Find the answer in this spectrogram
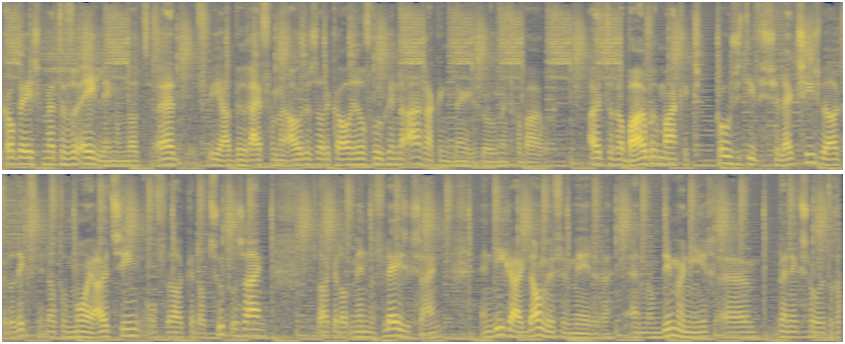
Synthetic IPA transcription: ɪkɑlˠbejzəxmɛtəvərejdəlɪŋɔmdɑtɛ | vijaəd̚bədrɛjfɑnmɛjnʌwdəɹsdɑtɪkɑlˠɦɪːlˠvruxɪndəʔaːnraːkɪŋbɛnɣəkowməmɛtrabɑɹbər | ʔœ̰ɥt̚dərɑbɑɹbərmaːkɪk | powzitivəsəlɛksisʋɛlˠkədɑtɪkfɪ̰ndɑtətmoːjœɥtsinɔ̰fʋɛlˠkədɑtsutəlzɛjn | ɔfʋɛlˠkədɑtmɪndəɹvlejzəxsɛjn | ʔɛ̰ndiɣaːɪɡ̚dɑnʋɪːɹvəɹmɪːdərə | ɛ̰nɔb̚dimaniːr | bɛnɪksowətr

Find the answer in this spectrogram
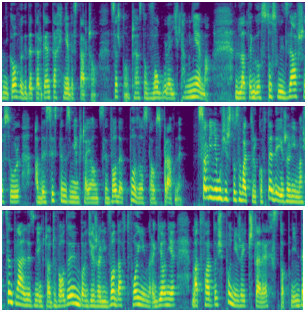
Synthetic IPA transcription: d̪ɲikɔvɘɣd̪ɛt̪ɛɾɡɛnt̪axɲɛvɘst̪aɾt͡ʂɔ̰̃w̃ | z̥ɾɛʂt̪ɔ̃w̃t͡ʂɛ̃w̃st̪ɔvɔɡulɛixt̪amɲɛma̰d̪lat̪ɛɡɔst̪ɔsujzafʂɛsulʔabɘsɘst̪ɛmzmʲjɛŋkt͡ʂajɔnt̪sɘvɔd̪ɛpɔzɔst̪awspɾʔavnɘ̰ | sɔlʲiɲɛmuɕ̬iʂst̪ɔs̬ɔvat͡ɕt̪ɘlkɔft̪ɛd̪ɘjɛʐɛlʲimaʂt̪sɛnt̪ɾalnɘzmʲjɛŋkʂad͡ʒvɔd̪ɘbɔɲt͡ɕjɛʐɛlʲivɔd̪aft̪fɔjimɾʔɛɡʲjɔɲɛmat̪faɾt̪ɔɕt͡ɕpɔɲiʐɛjt͡ʂt̪ɛɾɛxst̪ɔpɲid̪

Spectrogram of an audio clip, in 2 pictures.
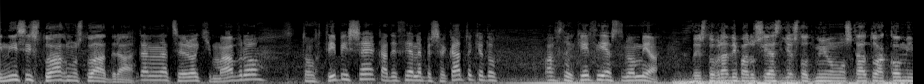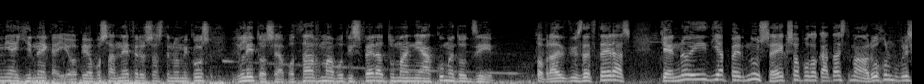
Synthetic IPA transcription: inisist̪uɐɣnost̪uɐnd̪ɾɐ̰t̪ɐnenɐt͡se̞ɾo̞cimɐvɾo̞ | t̪o̞ŋxt̪ipise̞kɐt̪efθiɐne̞pese̞kɐt̪o̞ce̞t̪oɐft̪ociɾθiːɐst̪ino̞miɐxθest̪o̞vɾɐðipɐɾusiɐst̪ice̞st̪o̞t̪mimɐmo̞sxɐt̪uɐko̞mimɲɐʝine̞kɐio̞piɐopo̞sɐne̞fe̞ɾet̪usɐst̪ino̞mikusɣlit̪o̞se̞ɐpo̞θɐvmɐːpo̞t̪isfe̞ɾɐt̪umɐniɐkume̞t̪o̞d͡zipst̪o̞vɾɐðit̪izðe̞ft̪e̞ɾɐs | ceːno̞iiðʝɐpe̞ɾnuse̞e̞ksoɐpo̞t̪o̞kɐt̪ɐst̪imɐɾuxonpuvɾis

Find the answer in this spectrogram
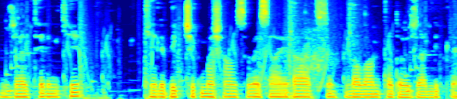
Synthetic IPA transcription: øzɛlʲt̪ʰe̞lʲimcʰi | cʰe̞lʲibɛct͡ʃʰɯkmaʃansɯvɛsaːjiɾaɾt̪sɯnlˠavant̪ʰad̪aø̞zɛlʲːiclʲɛ̰

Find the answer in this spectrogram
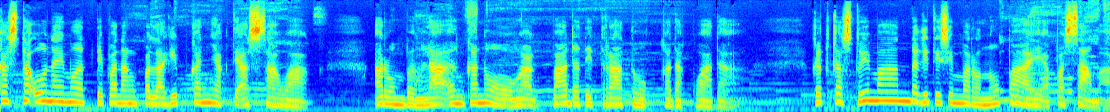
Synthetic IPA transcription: kast̪aʔuːnajmət̪ːipanaŋpalaɡip̚kaɲjak̚t̪iasaːwak | ʔaɾʊmbəŋlaːʔəŋkanoŋaʔːɡ̚paːd̪at̪it̪ɾaːt̪okːad̪akwad̪a̰ | kɨt̪̚kast̪ʊjmand̪aɡit̪isimmaɾʊnupajapasaːma̰

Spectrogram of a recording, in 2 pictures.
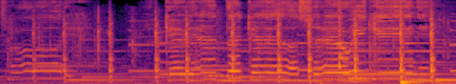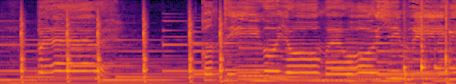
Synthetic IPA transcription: t͡ʃoɾja | keβjent̪ekeðasewikinipeɾe | kont̪iɣojomeβojsimbi

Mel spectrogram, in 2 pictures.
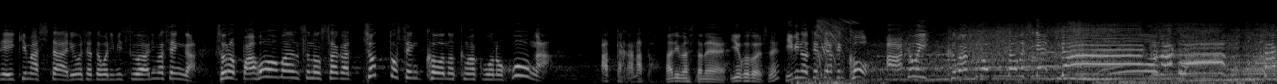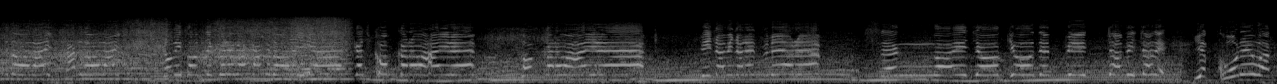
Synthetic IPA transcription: e̞ikʲimaɕi̥t̪aɾʲo̞ːɕat̪omoɾʲimʲisɨβaːɾʲimasẽ̞ŋɡa̰so̞no̞paɸo̞ːmãɰ̃sɨno̞saɡat͡ɕo̞t̪ːo̞sẽ̞ŋko̞ːno̞kɯ̟makɯmo̞no̞hoːŋa̰ | a̰t̪ːaka̰na̰t̪o̞̥aɾʲimaɕi̥t̪anḛjɯ̟ːkot̪od̪esɨned̪ʲibʲino̞t̪̬e̞t̪jas̬ẽ̞ŋkoːat̪oikɯ̟makɯ̟boɯt̪ːoɯ̟t͡ɕiɡea | ɯmakɯbokakɯ̟d̪oβanaikakɯ̟d̪oβanainobʲikõ̞nd̪e̞kɯ̟ɾeɡakakɯ̟d̪oaɕi̥kaɕi̥kokːaɾaβahaiɾɯ | kokːaɾaβahaiɾɯ | bʲit̪amʲit̪ad̪et͡sɨɾejaɾɯ | sẽŋɡaid͡ʑoːkʲo̞ːd̪e̞bʲit̪ːamʲit̪ad̪e | ijakʰoɾe̞βa

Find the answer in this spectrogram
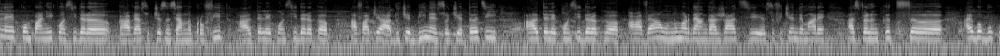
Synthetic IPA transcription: le̞ko̞mpanijko̞nsid̪e̞ɾəkəaːveasuk̚t͡ʃe̞sɨnseamnəpɾo̞fit̪a̰lt̪e̞le̞ko̞nsid̪e̞ɾəkə | a̰fat͡ʃe̞aːd̪ut͡ʃe̞bine̞so̞t͡ʃie̞t̪ət̪sij | a̰lt̪e̞le̞ko̞nsid̪e̞ɾəkəa̰ːveaunːumərd̪e̞aŋɡaʒat̪sʲsufit͡ʃiet̪d̪e̞maɾe̞ | a̰st̪fe̞lɨŋkɨt̪sə | a̰jbəbuku

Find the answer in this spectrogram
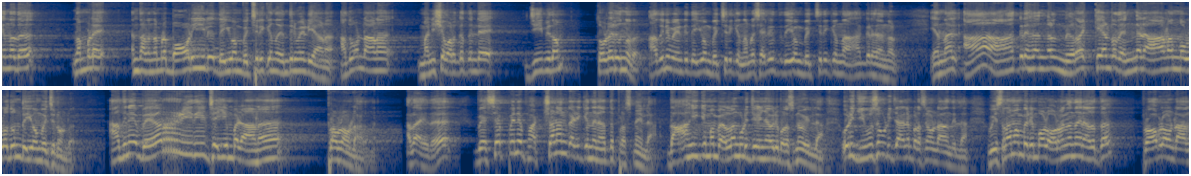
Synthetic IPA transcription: nːɐðɨ | nɐmːuɽe̞end̪aːɭenɐmːuɽe̞boːɽijild̪e̞jʋɐmʋe̞t͡ɕːiɾikʲːunːɐðend̪iɾumʋeːɳɖijaːɳɨ̰ɐðuɣo̞ɳɖaːɳɨ | mɐnuʂjɐʋɐrkːɐt̪̬ːinde̞ | d͡ʑiːʋiðɐm | t̪oɽɐɾunːɐðɨ̰ɐðinɨʋe̞ːɳɖid̪e̞jʋɐmʋe̞t͡ɕːiɾik̬ʲːunːnɐmːuɽeɕɐɾiːɾɐt̪ːɨd̪ejʋɐmʋe̞t͡ɕːiɾikʲːunːɐa̰ːɡɾɐɦɐŋːɐ̰ɭ | e̞nːaːlaːaːɡɾɐɦɐŋːɐɭnirɐkʲːe̞ːɳɖɐðe̞ŋːɐne̞aːɳe̞nːuɭːɐðumd̪e̞jʋɐmʋet͡ɕːiʈːṵɳɖɨ̰ | ɐ̰ðine̞ʋe̞ːreɾiːðijilt͡ɕe̞jːumbɐɻaːɳɨ | proːbɭɐmuɳɖa̰ːɣṵnːɐ̰ð | ɐðaːjɐðɨ | ʋe̞ɕɐpːinɨpɐkʂɐɳɐmkɐɻikʲːunːɐneðɐt̪ːɨprɐɕnɐmilːɐ̰d̪aːhikʲːumːɐʋeɭːɐmkuɽit͡ɕːɨkɐɻiɲaːlo̞ɾuprɐɕnɐmilːɐ̰o̞ɾud͡ʑiʋɐs̬ukuɽit͡ɕːaːlumprɐɕnɐmuɳɖaːɣunːilːɐ̰ | ʋisrɐmɐmʋɐɾumbo̞ːɭorɐŋːunːɐðɨneɣɐt̪̬ːɨ | pro̞ːbɭɐmuɳɖaːɣu

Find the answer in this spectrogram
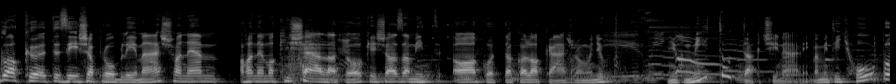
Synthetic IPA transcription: ɡɒkølt̪ø̞zeːʃɒpro̞bleːmaːʃhɒnɛm | ɦɒnɛmɒkiʃaːlːɒt̪o̞keːʃɒzɒmit̪ɒlko̞t̪ːɒkɒlɒka̰ːʒbɒmo̞ɲɟuk̚moɲɟukmit̪ːut̪ːɒkt͡ʃḭna̰ːlnḭʔɒ̰mint̪iːchoːb

